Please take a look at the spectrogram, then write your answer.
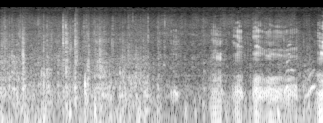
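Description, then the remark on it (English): Several pigs grunt and snuffle, a busy overlapping chorus of low snorts with a few louder squeals toward the end, as the animals eagerly feed on composted vegetables. “And she's as happy as her pigs in mud, or in this case, composted vegetables.”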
